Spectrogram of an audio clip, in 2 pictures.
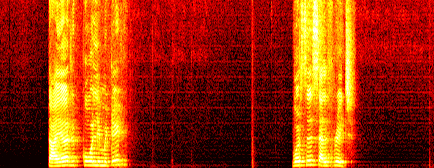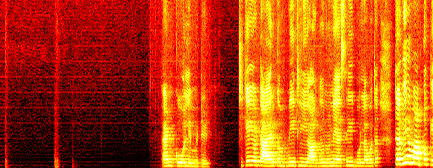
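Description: A young woman explains with animation, close to a microphone, pausing between phrases.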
